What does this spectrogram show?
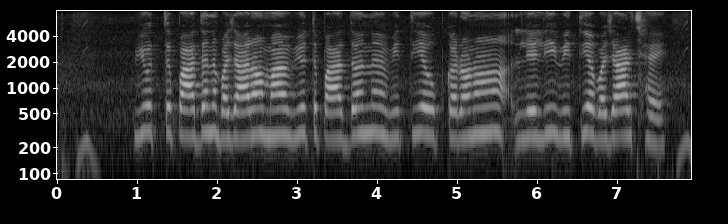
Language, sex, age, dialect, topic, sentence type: Maithili, female, 25-30, Angika, banking, statement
